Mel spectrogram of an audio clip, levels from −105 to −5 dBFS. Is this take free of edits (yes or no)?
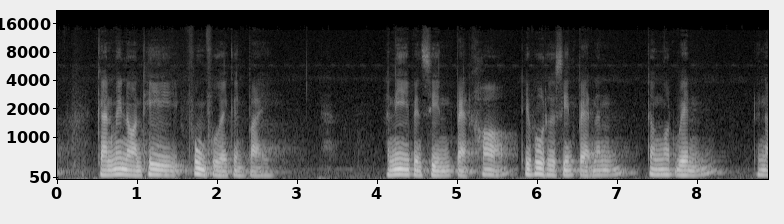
no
